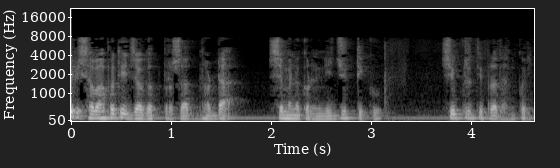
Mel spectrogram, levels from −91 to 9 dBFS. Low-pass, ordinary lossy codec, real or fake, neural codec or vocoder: none; none; real; none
